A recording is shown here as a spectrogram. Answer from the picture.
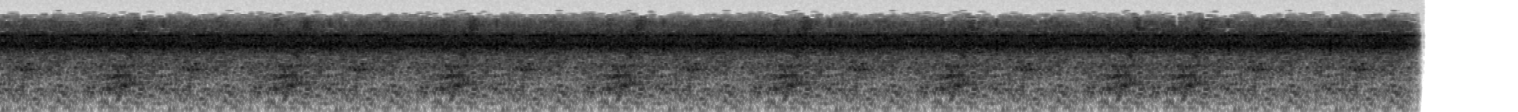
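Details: A cicada in the Uttarakhand hills of the Himalaya, its abdomen vibrating as it calls, gives a steady, hissing high-pitched buzz that runs without a break.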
